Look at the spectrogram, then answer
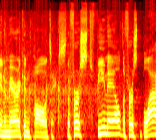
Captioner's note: applause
